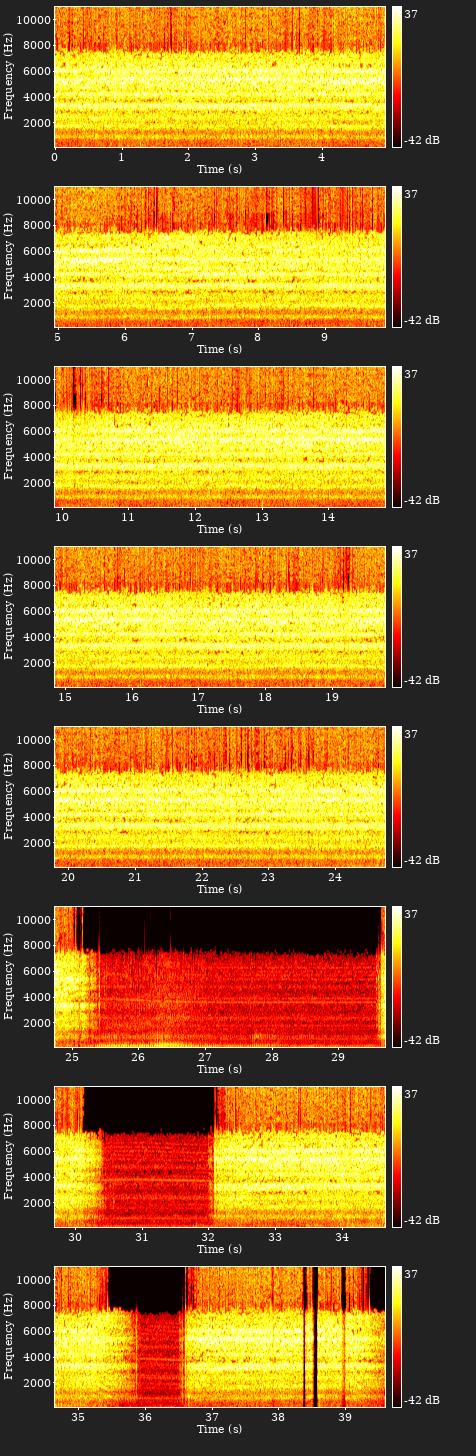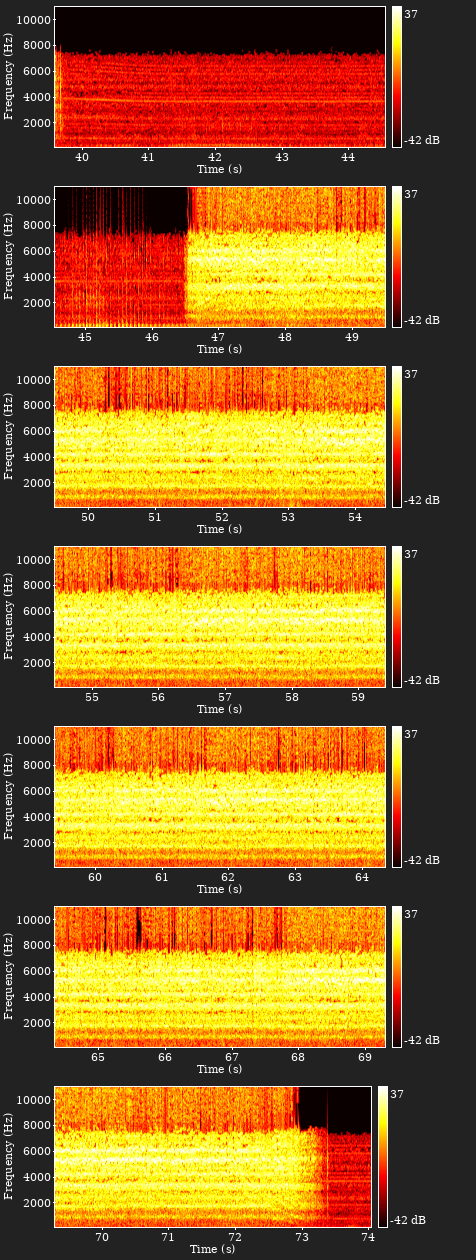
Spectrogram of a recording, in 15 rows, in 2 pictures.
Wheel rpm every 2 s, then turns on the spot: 230, 220, 220, 220, 230, 230, 220, 220, 230, 230, 230, 230, 130, 0, 10, 10, 160, 160, 100, 130, 0, 0, 0, 100, 220, 230, 230, 230, 220, 220, 230, 230, 230, 230, 220, 220, 90.
none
